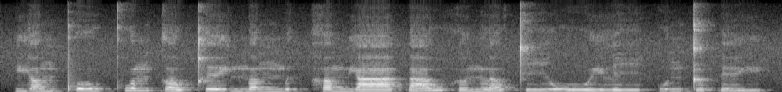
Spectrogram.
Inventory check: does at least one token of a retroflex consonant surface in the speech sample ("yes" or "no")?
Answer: no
